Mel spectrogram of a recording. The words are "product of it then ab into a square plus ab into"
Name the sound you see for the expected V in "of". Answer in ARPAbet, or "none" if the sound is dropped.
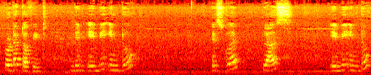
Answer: P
